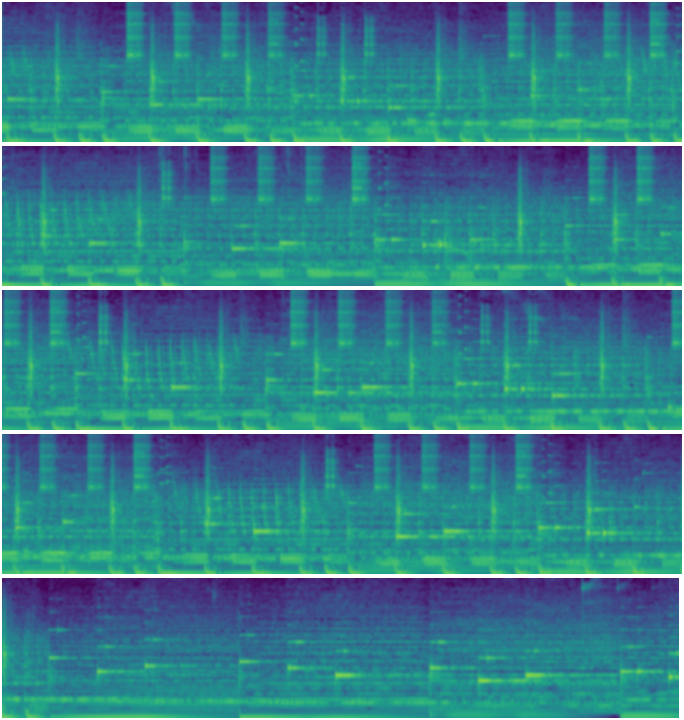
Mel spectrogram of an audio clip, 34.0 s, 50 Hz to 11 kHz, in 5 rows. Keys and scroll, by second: 0.6 ctrl+[, 1.2 Delete, 7.7 p, 9.2 ctrl+-, 15.4 p, 25.0 p, 29.8 ctrl+z, 30.1 ctrl+=.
